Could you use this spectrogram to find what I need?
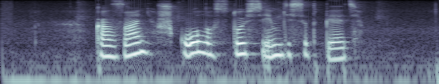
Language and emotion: Russian, neutral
